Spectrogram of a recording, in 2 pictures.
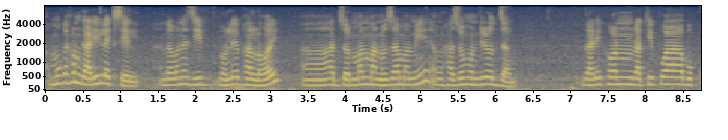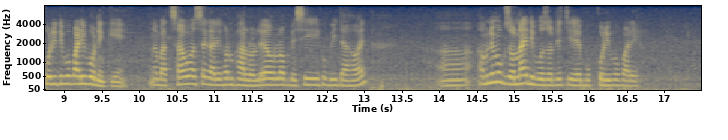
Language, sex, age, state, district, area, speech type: Assamese, female, 30-45, Assam, Nalbari, rural, spontaneous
